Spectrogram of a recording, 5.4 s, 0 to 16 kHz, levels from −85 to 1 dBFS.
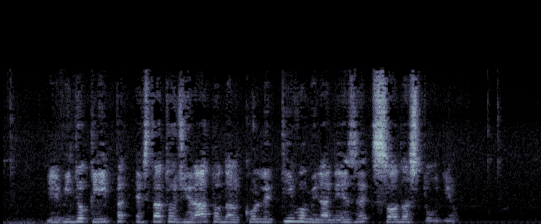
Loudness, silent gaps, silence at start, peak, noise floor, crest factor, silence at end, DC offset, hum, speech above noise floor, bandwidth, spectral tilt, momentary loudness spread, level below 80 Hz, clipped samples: -29 LUFS; none; 0.1 s; -6 dBFS; -63 dBFS; 26 dB; 0.9 s; under 0.1%; none; 32 dB; 11.5 kHz; -0.5 dB/octave; 16 LU; -74 dBFS; under 0.1%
